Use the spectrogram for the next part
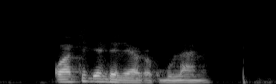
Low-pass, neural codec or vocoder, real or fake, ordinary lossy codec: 5.4 kHz; codec, 32 kHz, 1.9 kbps, SNAC; fake; MP3, 24 kbps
